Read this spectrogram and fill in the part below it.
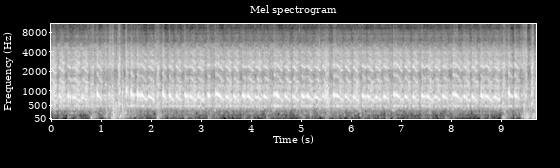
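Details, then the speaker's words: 1964 Dodge Polara with 318 Poly V8 starts after a short crank and settles into an even, steady run with a slightly rough, busy tone; it runs, despite a known fuel leak and no radiator fitted. "it runs."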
